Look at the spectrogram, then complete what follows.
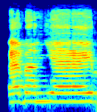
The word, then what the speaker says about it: Evanye: We have to pronounce her name correct. Evanye Lawson.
